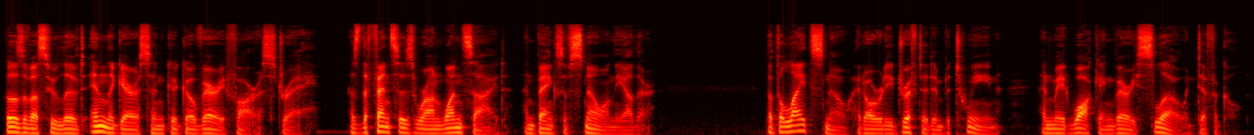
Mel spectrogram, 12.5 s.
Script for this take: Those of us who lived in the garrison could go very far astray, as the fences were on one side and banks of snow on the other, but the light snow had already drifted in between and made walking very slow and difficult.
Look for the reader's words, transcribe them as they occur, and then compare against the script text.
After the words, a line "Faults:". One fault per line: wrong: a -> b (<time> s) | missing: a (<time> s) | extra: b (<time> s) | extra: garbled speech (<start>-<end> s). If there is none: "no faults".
Those of us who lived in the garrison could go very far astray, as the fences were on one side and banks of snow on the other, but the light snow had already drifted in between and made walking very slow and difficult.
Faults:
no faults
